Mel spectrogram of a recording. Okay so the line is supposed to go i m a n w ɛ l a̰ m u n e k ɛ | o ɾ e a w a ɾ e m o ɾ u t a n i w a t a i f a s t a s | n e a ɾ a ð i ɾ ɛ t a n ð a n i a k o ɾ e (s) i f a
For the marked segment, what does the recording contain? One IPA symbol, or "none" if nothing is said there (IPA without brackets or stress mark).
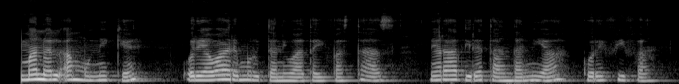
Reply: f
